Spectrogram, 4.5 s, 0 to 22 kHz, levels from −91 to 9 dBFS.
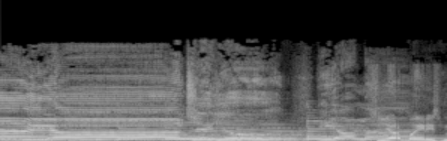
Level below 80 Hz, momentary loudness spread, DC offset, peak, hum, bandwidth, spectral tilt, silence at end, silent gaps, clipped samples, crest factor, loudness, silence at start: -52 dBFS; 5 LU; under 0.1%; -2 dBFS; none; 16 kHz; -3.5 dB/octave; 0 s; none; under 0.1%; 12 dB; -13 LUFS; 0 s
